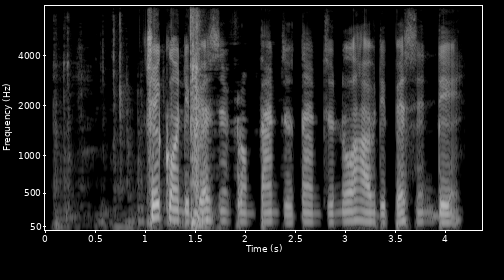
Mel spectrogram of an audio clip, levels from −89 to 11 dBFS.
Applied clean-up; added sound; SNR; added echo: classical method Wiener filter.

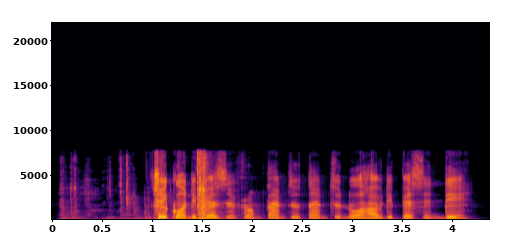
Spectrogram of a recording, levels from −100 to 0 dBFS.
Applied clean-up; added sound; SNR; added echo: classical method log-MMSE.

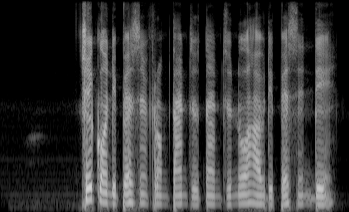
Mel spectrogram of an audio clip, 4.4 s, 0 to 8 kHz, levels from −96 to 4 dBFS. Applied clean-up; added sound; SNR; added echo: none; none; none; none.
